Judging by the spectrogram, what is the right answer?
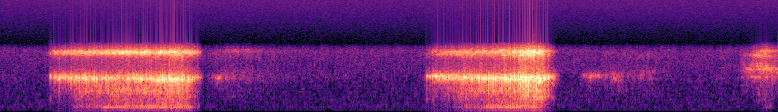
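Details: Snoring: two long, harsh, buzzing snores with quiet gaps between them, in a slow regular rhythm.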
